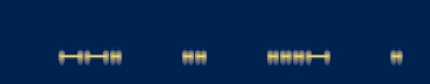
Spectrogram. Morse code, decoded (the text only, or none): GIVE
